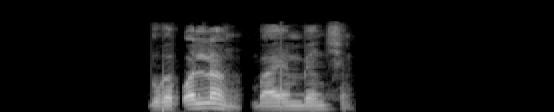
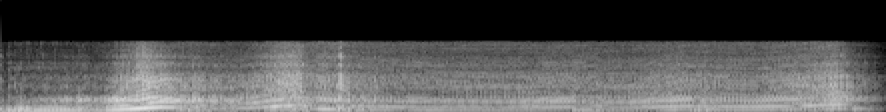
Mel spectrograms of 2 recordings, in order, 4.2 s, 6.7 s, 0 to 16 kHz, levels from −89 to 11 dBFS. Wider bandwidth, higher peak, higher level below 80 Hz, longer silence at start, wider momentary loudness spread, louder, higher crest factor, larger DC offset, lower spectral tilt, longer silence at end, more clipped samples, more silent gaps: first, 7.6 kHz vs 4 kHz; second, -4 dBFS vs 0 dBFS; second, -58 dBFS vs -26 dBFS; first, 1.1 s vs 0 s; about the same, 16 LU vs 16 LU; second, -19 LUFS vs -14 LUFS; first, 20 dB vs 12 dB; neither; second, -5 dB/octave vs -12 dB/octave; first, 1.55 s vs 0.1 s; second, under 0.1% vs 0.3%; first, 1.83-1.87 s vs none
